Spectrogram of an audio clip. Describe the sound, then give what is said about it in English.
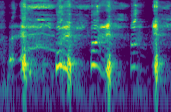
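A loud run of about four or five harsh coughs in quick succession from a person starting to record, each a sharp burst with brief pauses between, and no talking. “Oh, I always seem to have a cough or something when I start to record these.”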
